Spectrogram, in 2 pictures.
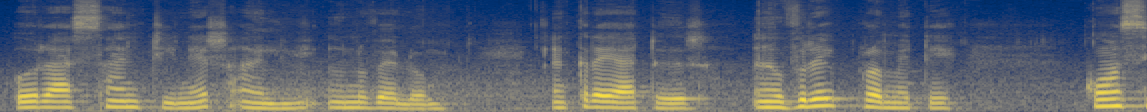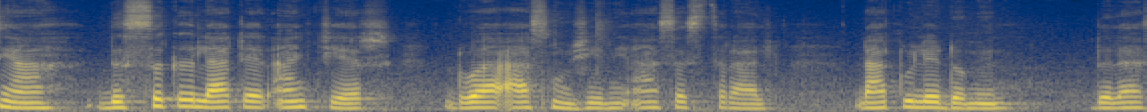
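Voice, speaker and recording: A Senegalese woman being interviewed as a guest, speaking French in a measured, formal way with frequent hesitations; her first language is Wolof. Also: lowish voice, mellow, a little hiss or hum. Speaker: guest, publisher and Wolof teacher. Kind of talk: interview answers.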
